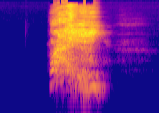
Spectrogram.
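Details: Series of hitchy, explosive sneezes, some stifled: one loud, explosive sneeze that trails off into a soft breath.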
